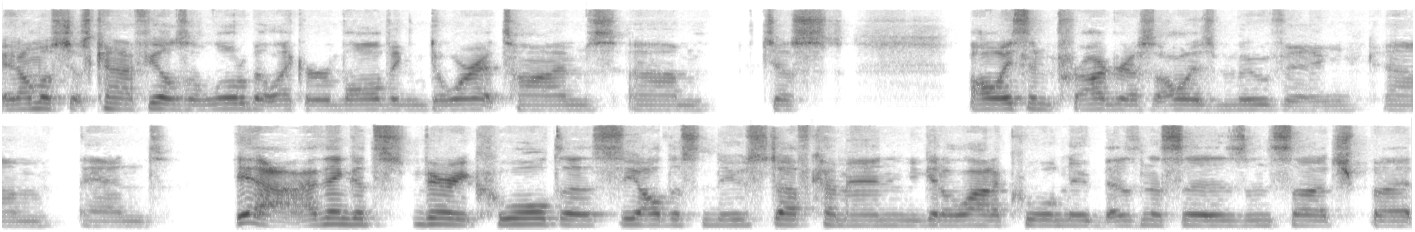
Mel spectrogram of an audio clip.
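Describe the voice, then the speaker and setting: Here a man with an American accent talks at a high pitch in a monotone, flat way. His loudness swings a great deal. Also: moderate pace, quiet background. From US South, Nashville, Tennessee. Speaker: podcast guest. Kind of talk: casual interview chat. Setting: remote call. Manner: hesitant, many fillers.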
